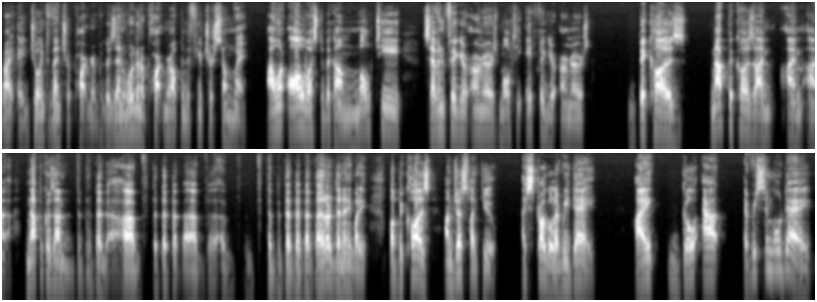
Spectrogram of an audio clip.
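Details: Adult man who calls himself a stutterer and says singing lets him hide his stuttering; some word repetitions audible; stuttering.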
